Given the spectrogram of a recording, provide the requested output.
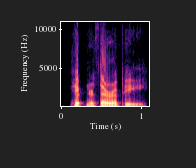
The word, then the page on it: hypnotherapy: American English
